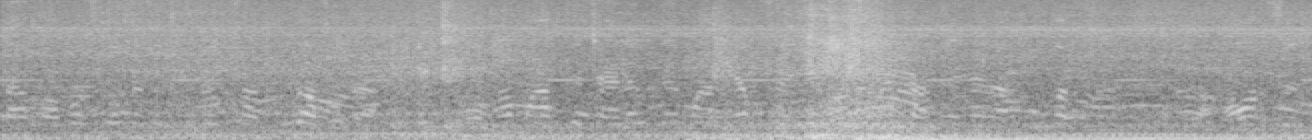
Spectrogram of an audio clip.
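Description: Men talking in an outdoor crowd over a steady low rumble. The rumble grows louder, with a hiss, about three and a half seconds in and eases near the end.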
